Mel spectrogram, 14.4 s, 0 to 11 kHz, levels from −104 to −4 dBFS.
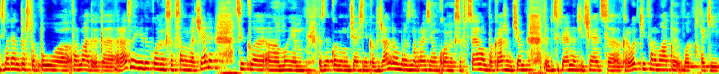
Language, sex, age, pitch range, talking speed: Russian, female, 20-39, 185-215 Hz, 130 wpm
